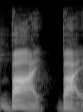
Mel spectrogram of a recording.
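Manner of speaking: "Buy, buy" mais grave, com ditongo "ai"; pronúncia correta. Shown as a demonstration. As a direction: repete "Buy, buy" devagar como modelo. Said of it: "você aprende a falar corretamente". ("Buy" pronunciado certo, "bai")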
